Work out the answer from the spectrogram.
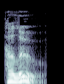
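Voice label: "halloo", British English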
